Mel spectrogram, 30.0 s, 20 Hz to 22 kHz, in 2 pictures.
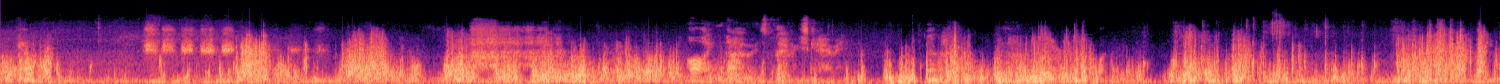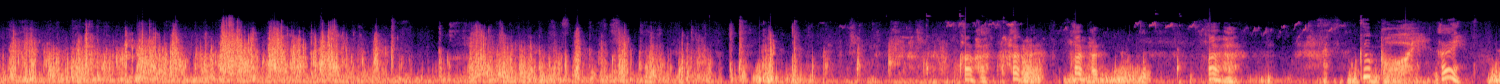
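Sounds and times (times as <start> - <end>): hooves on tarmac: 0.0 - 30.0
wind on microphone: 0.0 - 30.0.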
